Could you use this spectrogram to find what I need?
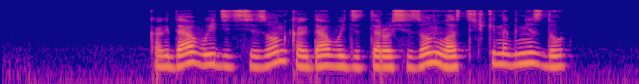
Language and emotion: Russian, neutral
